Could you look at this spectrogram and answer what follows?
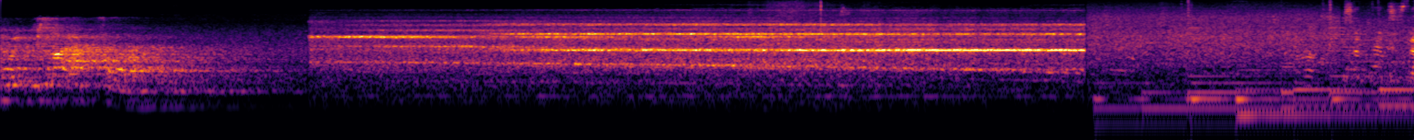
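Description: Rumble and rushing noise of a Seattle transit train in motion, with a faint high squeal of wheels and a sudden change in tone near the end.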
